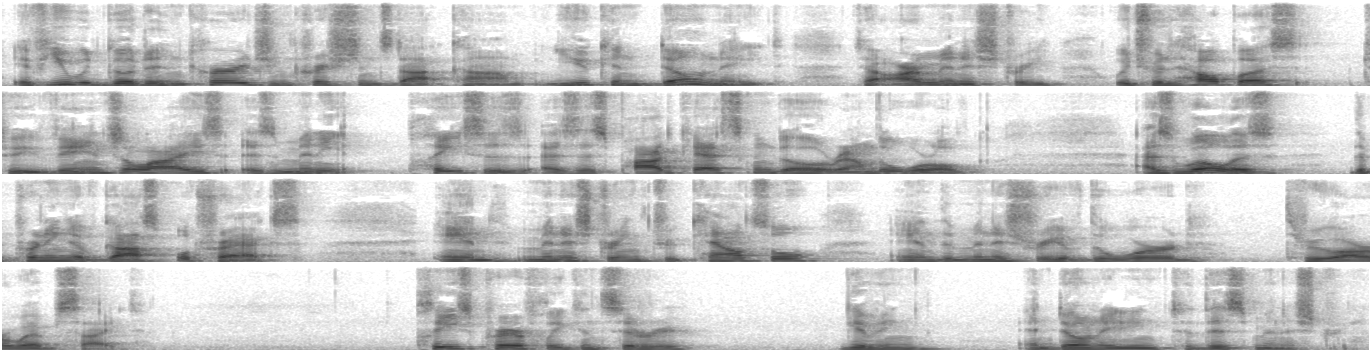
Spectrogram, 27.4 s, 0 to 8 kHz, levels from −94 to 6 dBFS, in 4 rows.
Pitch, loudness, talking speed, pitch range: 125 Hz, -26 LUFS, 130 wpm, 115-145 Hz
